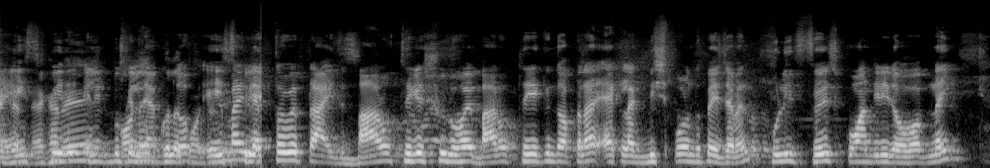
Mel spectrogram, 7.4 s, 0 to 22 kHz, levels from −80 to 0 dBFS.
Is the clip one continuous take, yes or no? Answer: no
